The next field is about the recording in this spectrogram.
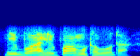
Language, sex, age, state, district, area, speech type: Assamese, female, 60+, Assam, Morigaon, rural, conversation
